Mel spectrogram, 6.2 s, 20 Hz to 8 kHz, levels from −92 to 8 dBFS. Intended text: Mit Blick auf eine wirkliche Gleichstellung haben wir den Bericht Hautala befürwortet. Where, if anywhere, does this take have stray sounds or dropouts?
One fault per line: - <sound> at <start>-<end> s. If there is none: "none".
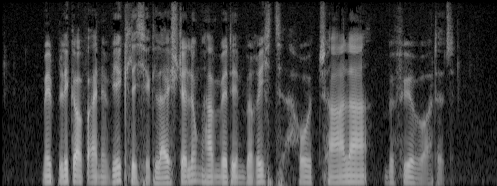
none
